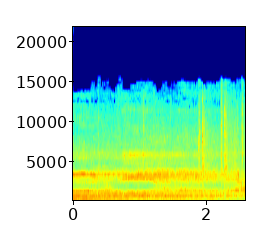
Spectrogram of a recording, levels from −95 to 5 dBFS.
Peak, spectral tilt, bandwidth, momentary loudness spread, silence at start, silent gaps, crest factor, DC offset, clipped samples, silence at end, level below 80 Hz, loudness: -4 dBFS; -2 dB/octave; 15.5 kHz; 2 LU; 0 s; none; 16 dB; under 0.1%; under 0.1%; 0 s; -58 dBFS; -18 LUFS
